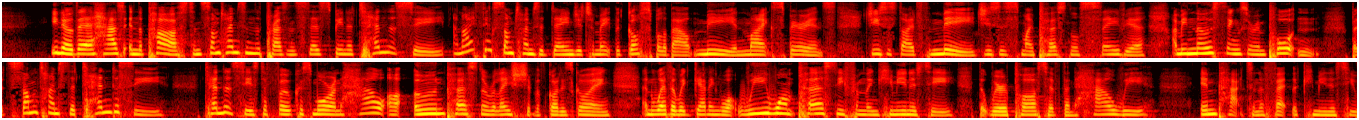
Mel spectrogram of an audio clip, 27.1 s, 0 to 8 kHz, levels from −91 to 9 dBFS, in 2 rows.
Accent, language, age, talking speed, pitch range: British, English, 40-59, 195 wpm, 195-255 Hz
